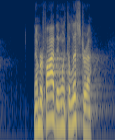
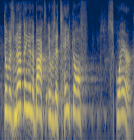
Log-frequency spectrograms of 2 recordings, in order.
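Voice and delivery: ordinary talk, nothing marked

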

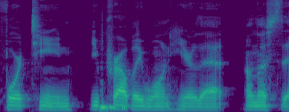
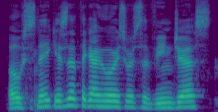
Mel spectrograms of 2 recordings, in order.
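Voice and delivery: ordinary delivery

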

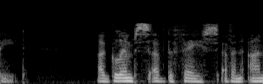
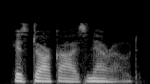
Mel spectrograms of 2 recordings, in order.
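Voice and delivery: ordinary delivery, nothing marked

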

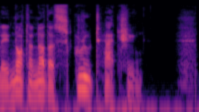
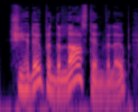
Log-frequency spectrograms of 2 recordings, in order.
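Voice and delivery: usual speaking voice

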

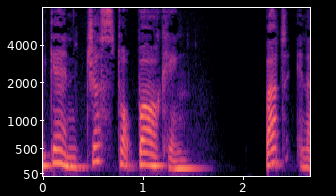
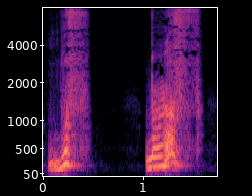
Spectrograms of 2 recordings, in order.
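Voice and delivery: woofs growing louder; dog barking; 4 dB louder, much slower than usual. A narrator's reading. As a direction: bark like an excited dog. Dog bark voiced by narrator.

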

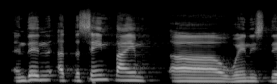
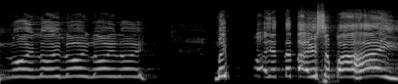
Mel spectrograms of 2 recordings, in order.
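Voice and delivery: excited shouting sister; 12 semitones higher, slower than usual. Retold or imitated. Sister phoning at dawn, shouting joyful news. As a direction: shout the good news high. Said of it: "Sabi niya ganun".

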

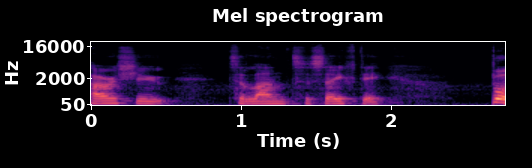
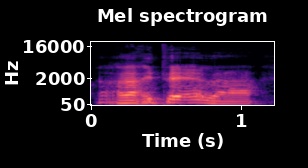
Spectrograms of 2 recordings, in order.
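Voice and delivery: a slightly louder Liverpool greeting; Scouse accent; 5 dB louder than usual. Shown as a demonstration. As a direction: show him how a real Scouser says it.

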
